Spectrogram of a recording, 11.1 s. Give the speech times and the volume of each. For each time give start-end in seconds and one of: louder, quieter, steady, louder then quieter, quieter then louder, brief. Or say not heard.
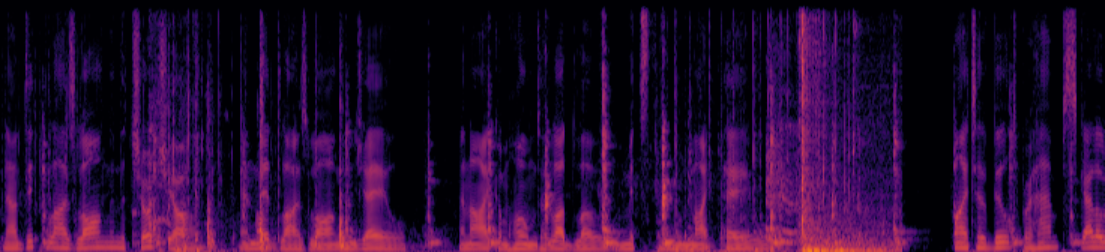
0.0-7.8 steady
9.5-11.0 brief.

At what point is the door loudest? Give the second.
8 s.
